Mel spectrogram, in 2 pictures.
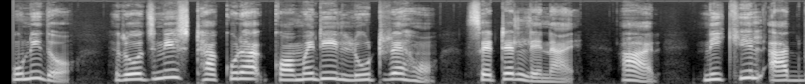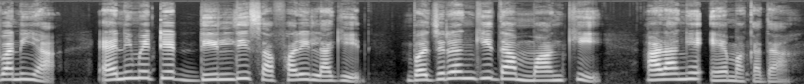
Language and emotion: Santali, neutral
